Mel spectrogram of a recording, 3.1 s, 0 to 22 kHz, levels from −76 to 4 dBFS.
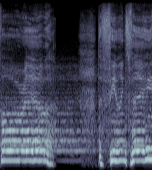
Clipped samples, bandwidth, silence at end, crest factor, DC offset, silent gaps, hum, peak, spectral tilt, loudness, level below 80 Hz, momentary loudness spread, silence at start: under 0.1%; over 20 kHz; 0 s; 14 dB; under 0.1%; none; none; -4 dBFS; -3.5 dB/octave; -18 LUFS; -80 dBFS; 15 LU; 0 s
